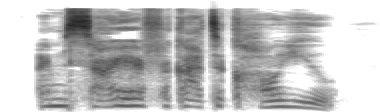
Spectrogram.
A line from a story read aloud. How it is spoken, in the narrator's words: Nyx whispered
